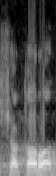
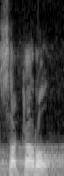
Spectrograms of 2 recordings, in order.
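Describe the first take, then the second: First: The word begins with an sh sound. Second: The word begins with a plain s sound. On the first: The speaker calls it wrong. "Bukan syakara" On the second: The speaker calls it right. "tapi sakara"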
